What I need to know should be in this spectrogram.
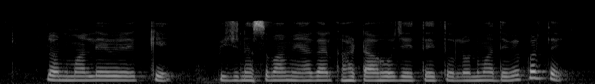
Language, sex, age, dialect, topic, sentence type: Magahi, female, 25-30, Southern, banking, question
